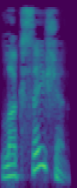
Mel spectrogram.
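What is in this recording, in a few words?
"luxation", British English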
